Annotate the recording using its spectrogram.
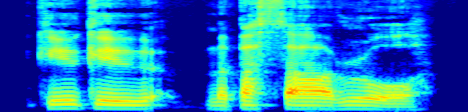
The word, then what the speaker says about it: Gugu Mbatha-Raw: It stars I'm not very good at saying her name, Gugu Mbatha-Raw. Is that how you say it? – Yeah.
